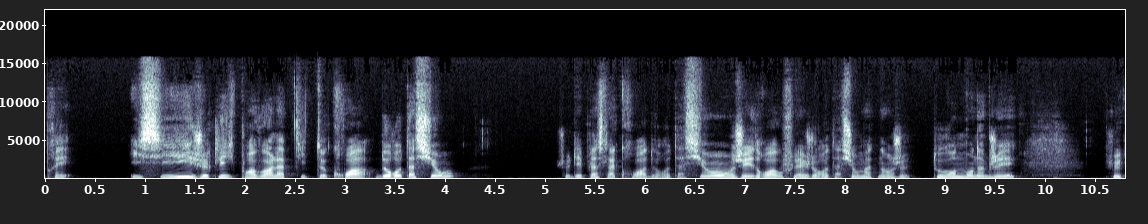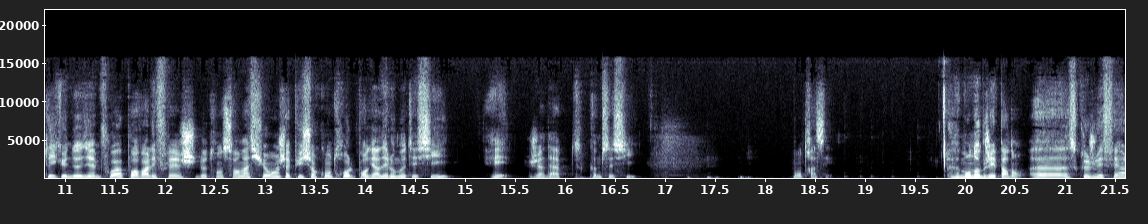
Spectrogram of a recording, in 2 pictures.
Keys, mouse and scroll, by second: 1.6 click, 4.3-6.5 drag, 7.8-9.9 drag, 10.6 click, 13.9-16.3 ctrl+drag, 16.9 click, 17.4 KP_Subtract, 18.5-19.7 drag.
